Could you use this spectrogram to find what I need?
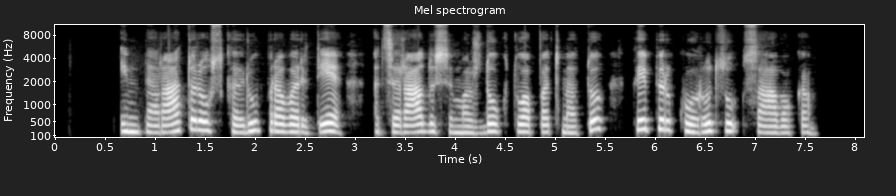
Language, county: Lithuanian, Klaipėda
